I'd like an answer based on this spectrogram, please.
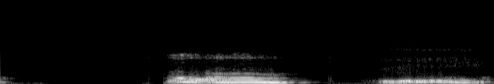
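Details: Rhinoceros roaring: a heavy, low, rumbling bellow of about a second, then a second slightly quieter roar after a pause; no other sounds.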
